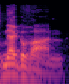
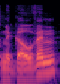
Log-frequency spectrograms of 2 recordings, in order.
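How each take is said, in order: First: The name is said with a Croatian-style pronunciation. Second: The name is said with an Americanized pronunciation. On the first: "your name is Negovan" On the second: "the Americanized version is Nagovan"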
